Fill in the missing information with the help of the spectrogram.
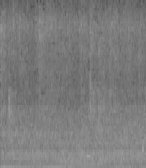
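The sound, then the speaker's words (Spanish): Steady rain falls in a constant, even hiss of drops with no pauses, moderately loud, with a faint low hum underneath and no voices. “Entonces te voy a dar un tiempo para que el sonido de esta lluvia que está acá puedas ordenar tu espacio, tu tranquilidad”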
